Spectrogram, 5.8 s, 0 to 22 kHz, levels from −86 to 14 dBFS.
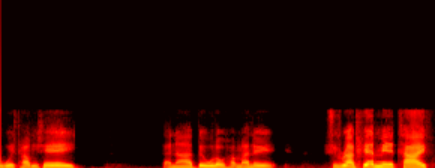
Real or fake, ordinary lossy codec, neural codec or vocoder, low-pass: fake; none; codec, 16 kHz, 0.5 kbps, FunCodec, trained on LibriTTS, 25 frames a second; none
